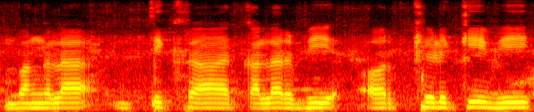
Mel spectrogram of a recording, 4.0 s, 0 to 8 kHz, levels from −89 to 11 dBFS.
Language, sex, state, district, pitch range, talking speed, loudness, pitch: Hindi, male, Madhya Pradesh, Katni, 125-135 Hz, 135 wpm, -15 LUFS, 130 Hz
